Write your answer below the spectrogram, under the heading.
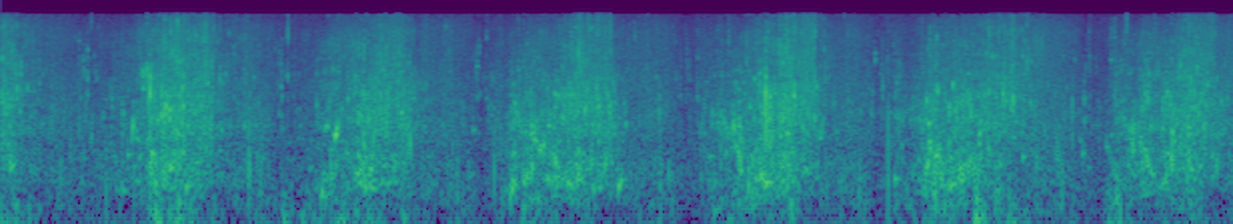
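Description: Oars of an inflatable rowing boat dipping and pulling through the water, a splash and swish on each stroke, about one stroke every two seconds.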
